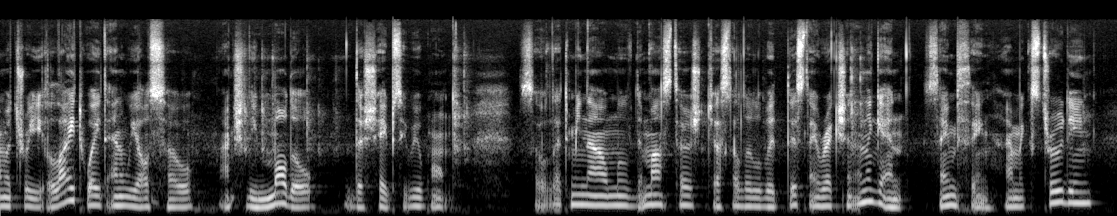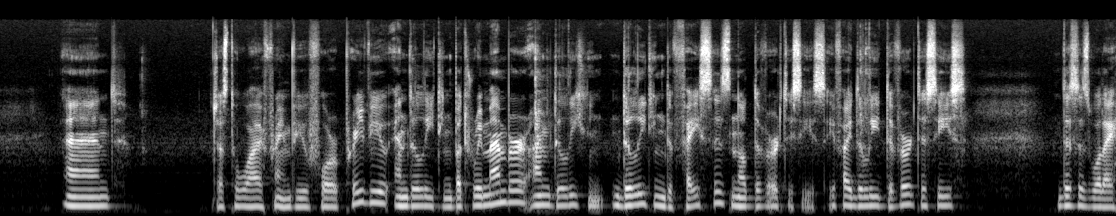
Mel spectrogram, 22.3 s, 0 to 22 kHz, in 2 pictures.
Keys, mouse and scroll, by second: 2.4 a, 2.8 scroll down 2, 3.2-4.5 scroll up 3, 4.5 l, 5.6-6.9 drag, 6.7 scroll up 1, 6.9-10.4 middle drag, 8.7 e, 10.4 click, 10.6 scroll down 1, 10.7-22.3 middle drag, 12.0 z, 14.8 z, 15.6-16.4 scroll up 2, 16.4 x, 22.0 scroll down 1.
